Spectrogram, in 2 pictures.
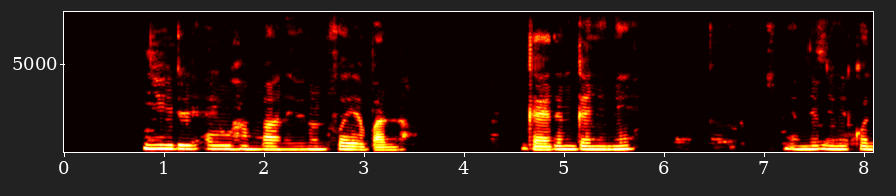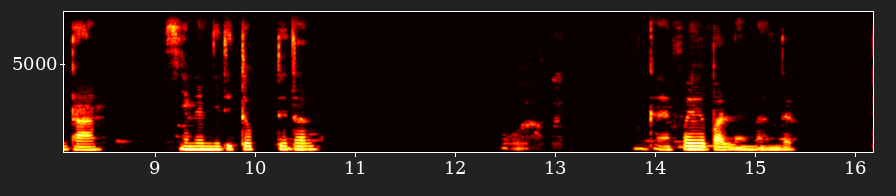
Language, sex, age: Wolof, female, 18-24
